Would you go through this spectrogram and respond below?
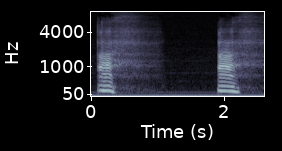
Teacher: Now the next one doesn't really have an equivalent in the English. It's the ha, which comes from the middle of the throat and requires you to forcefully push air to the front and out of the front of the mouth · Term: the forceful ha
